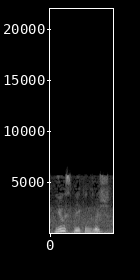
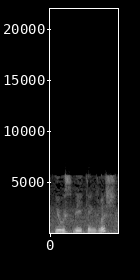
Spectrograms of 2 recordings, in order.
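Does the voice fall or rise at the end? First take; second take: falls; rises. First: The voice falls at the end. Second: The voice rises at the end.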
